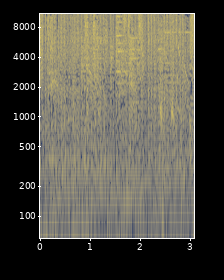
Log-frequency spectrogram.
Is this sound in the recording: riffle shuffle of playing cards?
no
